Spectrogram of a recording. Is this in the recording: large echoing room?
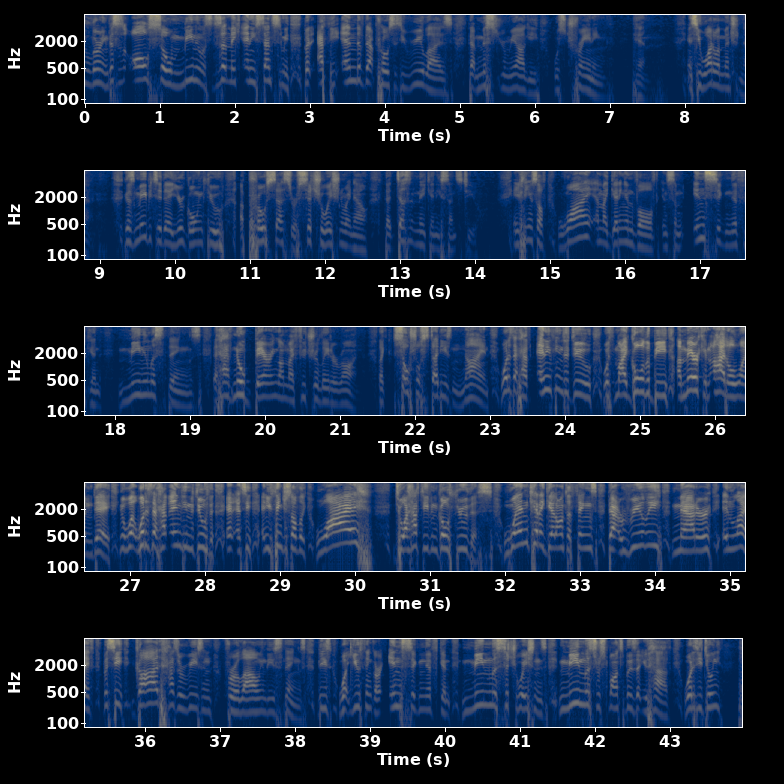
yes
